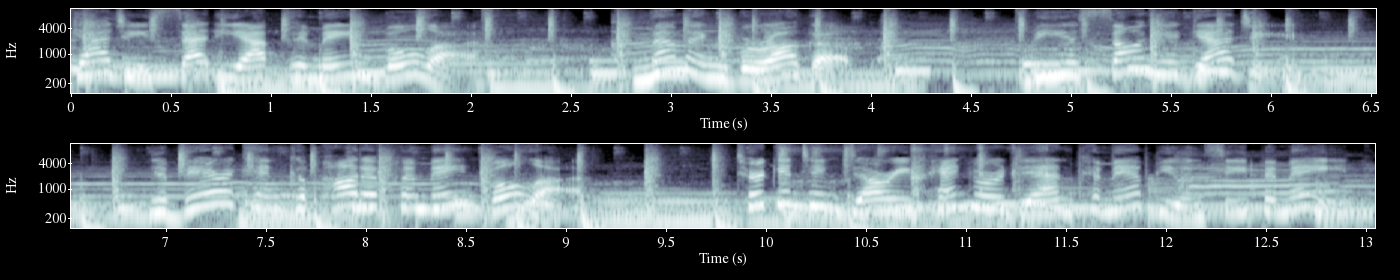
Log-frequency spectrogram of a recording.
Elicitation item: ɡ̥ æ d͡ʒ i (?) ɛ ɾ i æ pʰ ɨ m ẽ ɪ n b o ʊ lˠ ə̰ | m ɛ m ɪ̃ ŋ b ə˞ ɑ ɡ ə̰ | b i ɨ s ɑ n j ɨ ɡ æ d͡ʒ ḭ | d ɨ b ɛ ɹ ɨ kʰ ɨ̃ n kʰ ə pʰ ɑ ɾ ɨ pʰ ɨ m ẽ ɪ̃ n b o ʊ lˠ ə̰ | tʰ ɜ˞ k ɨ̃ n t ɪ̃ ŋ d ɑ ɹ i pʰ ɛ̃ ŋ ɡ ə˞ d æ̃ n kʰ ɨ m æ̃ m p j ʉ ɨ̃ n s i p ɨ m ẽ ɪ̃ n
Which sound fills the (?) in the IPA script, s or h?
s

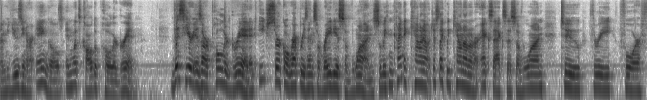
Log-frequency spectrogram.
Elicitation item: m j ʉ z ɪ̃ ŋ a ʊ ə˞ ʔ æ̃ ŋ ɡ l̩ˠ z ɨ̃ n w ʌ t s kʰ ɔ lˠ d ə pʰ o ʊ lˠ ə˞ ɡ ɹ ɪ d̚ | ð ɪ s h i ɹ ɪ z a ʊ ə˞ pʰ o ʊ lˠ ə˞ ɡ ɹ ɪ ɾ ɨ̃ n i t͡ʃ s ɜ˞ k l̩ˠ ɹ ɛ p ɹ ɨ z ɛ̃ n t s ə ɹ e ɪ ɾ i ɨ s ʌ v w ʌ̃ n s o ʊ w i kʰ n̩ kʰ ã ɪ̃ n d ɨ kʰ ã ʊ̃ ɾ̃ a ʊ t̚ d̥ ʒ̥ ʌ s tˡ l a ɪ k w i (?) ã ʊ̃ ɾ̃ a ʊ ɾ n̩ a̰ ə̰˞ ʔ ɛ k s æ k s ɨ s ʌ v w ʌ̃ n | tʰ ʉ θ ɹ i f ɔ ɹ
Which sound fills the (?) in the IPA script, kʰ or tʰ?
kʰ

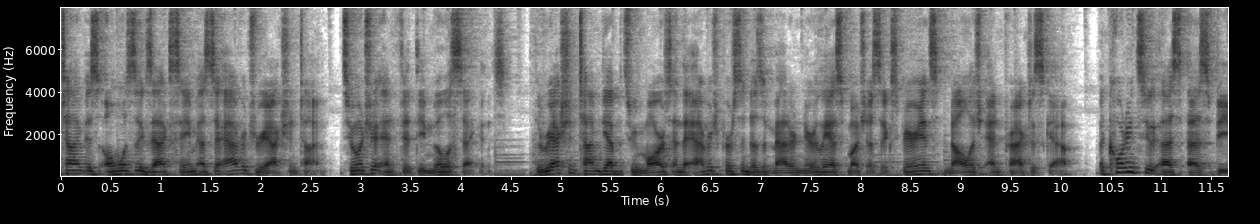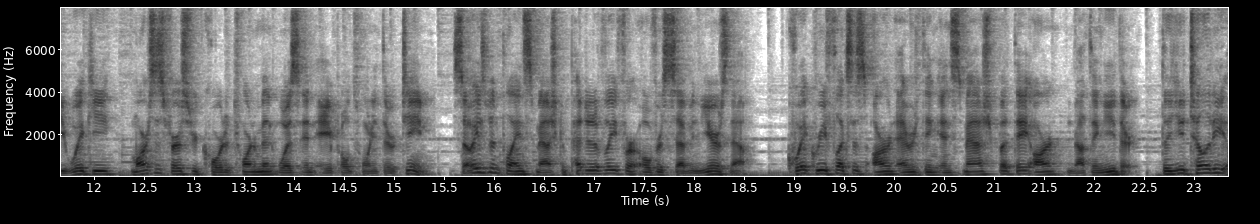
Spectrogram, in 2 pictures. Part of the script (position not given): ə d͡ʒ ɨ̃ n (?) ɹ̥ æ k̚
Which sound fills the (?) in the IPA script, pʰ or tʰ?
pʰ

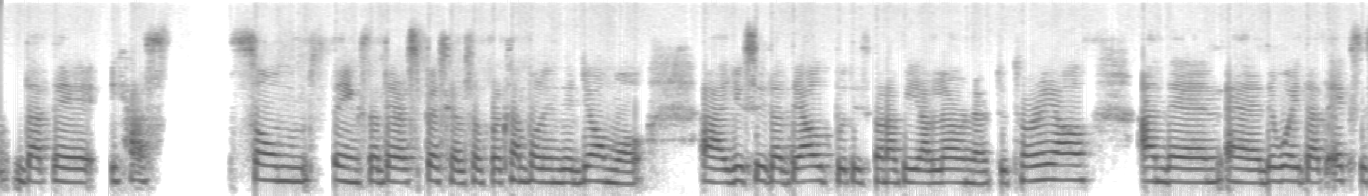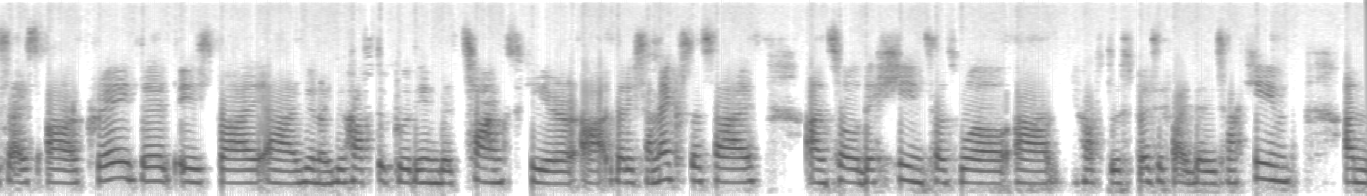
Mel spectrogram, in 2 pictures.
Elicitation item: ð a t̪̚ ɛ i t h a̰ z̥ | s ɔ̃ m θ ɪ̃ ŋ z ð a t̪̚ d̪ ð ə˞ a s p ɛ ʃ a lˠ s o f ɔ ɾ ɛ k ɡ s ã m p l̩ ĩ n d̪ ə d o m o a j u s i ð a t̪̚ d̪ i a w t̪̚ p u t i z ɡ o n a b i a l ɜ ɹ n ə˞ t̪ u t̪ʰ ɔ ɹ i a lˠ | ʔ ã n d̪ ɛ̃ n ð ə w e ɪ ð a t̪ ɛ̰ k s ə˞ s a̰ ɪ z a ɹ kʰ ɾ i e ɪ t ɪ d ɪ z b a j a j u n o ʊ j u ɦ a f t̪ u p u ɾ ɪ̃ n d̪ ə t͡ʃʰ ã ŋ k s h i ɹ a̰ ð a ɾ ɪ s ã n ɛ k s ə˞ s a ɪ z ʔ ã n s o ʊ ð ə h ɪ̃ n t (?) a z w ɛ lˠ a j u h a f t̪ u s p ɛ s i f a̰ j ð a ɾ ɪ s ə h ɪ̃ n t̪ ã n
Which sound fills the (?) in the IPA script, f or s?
s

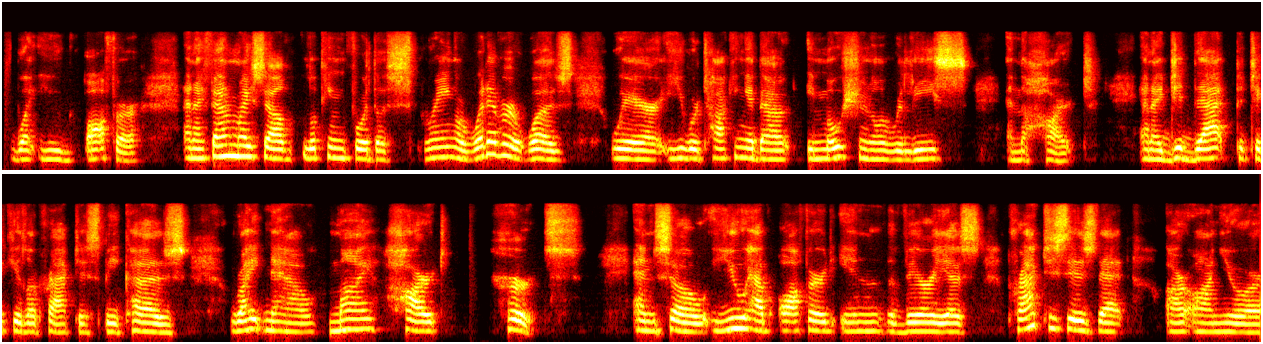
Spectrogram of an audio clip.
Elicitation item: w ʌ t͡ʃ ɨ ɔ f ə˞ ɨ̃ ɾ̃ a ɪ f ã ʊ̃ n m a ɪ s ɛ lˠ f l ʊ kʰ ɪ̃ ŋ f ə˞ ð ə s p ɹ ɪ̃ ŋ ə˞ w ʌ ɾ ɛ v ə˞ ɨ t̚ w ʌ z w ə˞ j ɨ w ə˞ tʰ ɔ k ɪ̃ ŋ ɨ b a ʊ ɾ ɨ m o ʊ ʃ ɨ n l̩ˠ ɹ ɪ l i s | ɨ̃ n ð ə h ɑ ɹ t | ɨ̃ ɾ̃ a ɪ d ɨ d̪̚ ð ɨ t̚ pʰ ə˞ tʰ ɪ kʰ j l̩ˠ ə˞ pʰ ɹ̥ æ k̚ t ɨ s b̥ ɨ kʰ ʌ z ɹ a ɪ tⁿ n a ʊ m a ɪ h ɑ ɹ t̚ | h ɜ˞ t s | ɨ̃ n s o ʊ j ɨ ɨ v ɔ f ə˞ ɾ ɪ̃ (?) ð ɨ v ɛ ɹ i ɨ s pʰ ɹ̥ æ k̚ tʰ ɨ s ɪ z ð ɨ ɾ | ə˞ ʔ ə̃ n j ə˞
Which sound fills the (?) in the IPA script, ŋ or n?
n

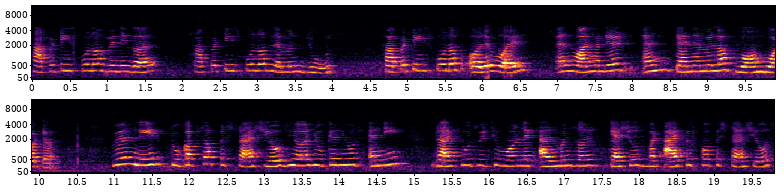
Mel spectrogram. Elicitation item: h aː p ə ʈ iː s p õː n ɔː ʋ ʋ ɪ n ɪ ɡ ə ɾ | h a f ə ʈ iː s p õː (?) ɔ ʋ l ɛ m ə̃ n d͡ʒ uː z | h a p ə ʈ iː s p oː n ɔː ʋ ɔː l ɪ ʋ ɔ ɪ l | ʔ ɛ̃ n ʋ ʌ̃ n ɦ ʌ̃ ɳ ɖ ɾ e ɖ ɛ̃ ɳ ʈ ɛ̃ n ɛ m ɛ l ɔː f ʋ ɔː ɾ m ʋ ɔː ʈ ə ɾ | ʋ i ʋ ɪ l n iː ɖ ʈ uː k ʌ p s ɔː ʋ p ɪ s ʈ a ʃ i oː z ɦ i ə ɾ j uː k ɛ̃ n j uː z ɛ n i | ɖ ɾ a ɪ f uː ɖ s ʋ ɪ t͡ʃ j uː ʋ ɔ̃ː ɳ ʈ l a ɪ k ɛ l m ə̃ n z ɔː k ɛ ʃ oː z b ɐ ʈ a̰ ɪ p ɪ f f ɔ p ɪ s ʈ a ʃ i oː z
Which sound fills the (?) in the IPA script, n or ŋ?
n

